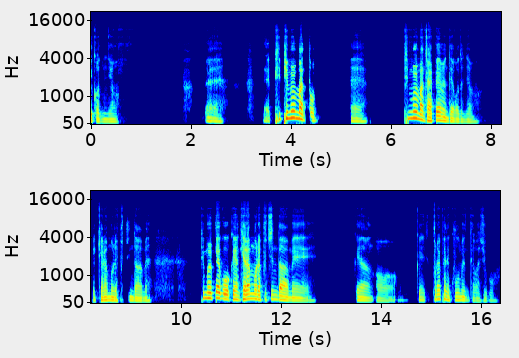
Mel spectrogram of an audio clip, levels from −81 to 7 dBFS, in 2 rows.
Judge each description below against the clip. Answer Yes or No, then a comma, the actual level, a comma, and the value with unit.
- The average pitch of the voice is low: Yes, low, 115 Hz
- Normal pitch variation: No, wide, 7.2 semitones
